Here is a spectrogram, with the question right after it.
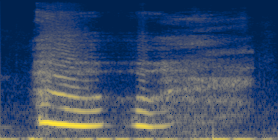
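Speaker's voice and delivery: mock sob gasp. Mock crying about the show.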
